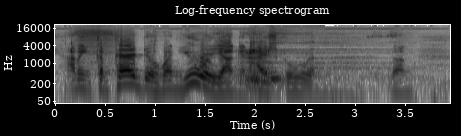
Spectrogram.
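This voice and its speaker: The pitch swings very widely at a fairly quick pace. Noticeable background noise sits behind the voice. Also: man. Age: 80s+. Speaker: interviewer, war veteran. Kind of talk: oral history interview.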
